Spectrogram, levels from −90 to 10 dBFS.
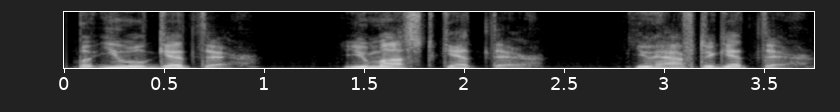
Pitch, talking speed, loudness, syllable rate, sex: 130 Hz, 225 wpm, -16 LUFS, 5.9 syllables/s, male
